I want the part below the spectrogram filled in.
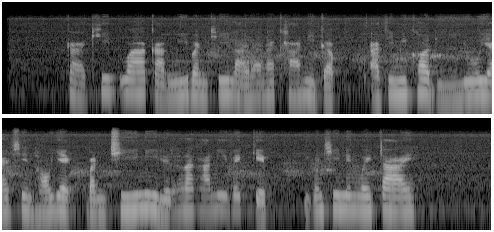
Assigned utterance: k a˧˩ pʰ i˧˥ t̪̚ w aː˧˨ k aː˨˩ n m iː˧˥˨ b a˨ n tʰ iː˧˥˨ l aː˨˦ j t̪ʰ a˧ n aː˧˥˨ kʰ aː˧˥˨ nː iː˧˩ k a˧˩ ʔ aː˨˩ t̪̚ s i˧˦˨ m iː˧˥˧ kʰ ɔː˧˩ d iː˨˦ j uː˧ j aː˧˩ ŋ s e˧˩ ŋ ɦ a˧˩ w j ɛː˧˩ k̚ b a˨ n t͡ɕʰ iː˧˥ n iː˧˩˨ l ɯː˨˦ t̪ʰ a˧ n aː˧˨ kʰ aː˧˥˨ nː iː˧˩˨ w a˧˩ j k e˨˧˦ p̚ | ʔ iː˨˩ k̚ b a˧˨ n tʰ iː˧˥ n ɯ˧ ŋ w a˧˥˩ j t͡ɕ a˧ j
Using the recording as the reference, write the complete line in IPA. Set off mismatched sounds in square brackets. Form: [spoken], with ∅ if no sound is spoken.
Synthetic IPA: k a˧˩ [kʰ] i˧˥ t̪̚ w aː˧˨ k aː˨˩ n m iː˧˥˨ b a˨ n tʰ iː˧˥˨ l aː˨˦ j t̪ʰ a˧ n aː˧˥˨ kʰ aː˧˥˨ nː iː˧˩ k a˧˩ ʔ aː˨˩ t̪̚ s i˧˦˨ m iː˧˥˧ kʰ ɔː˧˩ d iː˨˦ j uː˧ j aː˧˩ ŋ s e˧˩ [n] ɦ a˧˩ w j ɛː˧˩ k̚ b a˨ n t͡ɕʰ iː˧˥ n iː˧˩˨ l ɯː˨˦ t̪ʰ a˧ n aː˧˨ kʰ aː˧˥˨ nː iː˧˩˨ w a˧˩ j k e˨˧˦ p̚ | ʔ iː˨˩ k̚ b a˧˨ n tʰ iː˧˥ n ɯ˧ ŋ w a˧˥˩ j t͡ɕ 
